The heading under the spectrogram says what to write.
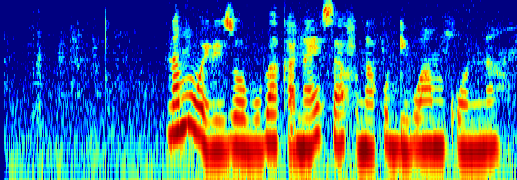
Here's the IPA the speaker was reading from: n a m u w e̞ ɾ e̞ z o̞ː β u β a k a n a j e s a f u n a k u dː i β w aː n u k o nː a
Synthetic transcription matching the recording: n a m u w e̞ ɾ e̞ z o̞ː β u β a k a n a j e s a f u n a k u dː i β w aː m u k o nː a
